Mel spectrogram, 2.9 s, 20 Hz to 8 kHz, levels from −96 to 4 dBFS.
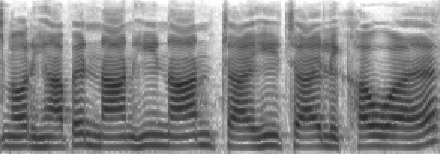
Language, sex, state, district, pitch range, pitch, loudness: Hindi, female, Haryana, Jhajjar, 180-200 Hz, 185 Hz, -14 LUFS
